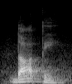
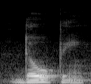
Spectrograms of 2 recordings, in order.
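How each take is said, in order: First: "Doping" com o fechado, dó-pin; doping abrasileirado. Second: "doping" com ou, dou-ping; doping em inglês. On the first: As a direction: diga "Doping" como todos falam. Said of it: "Mas todos falam o quê?". (pronúncia brasileira de "Doping") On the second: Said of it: "vai fazer um teste de". (pronúncia inglesa de "doping") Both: Shown as a demonstration.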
